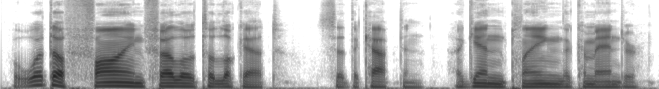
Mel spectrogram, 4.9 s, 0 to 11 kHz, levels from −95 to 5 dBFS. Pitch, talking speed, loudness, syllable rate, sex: 105 Hz, 180 wpm, -19 LUFS, 4.7 syllables/s, male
